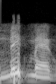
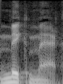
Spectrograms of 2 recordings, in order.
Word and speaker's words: Mi'kmaq: But the Mi'kmaq wrote Medunetter on tree bark. – How do you spell that, Mi'kmaq? How do you spell that? – M-I-C-M-A-C. – Okay, M-I-C-M-A-C.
